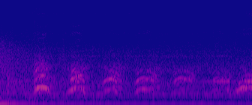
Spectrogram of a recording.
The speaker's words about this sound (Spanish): Son los perros de la migra, que se escuchan muy cerca de ellos. Todos se dispersan, Martina corre, los perros no la alcanzan, pero siguen tras de ella.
